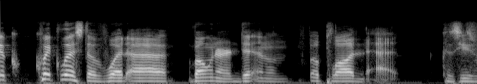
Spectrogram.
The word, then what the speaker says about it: Boehner: It He absolutely is pronounces it Boner. Boehner, Yeah. but it is phonetically pronounced as Boner.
